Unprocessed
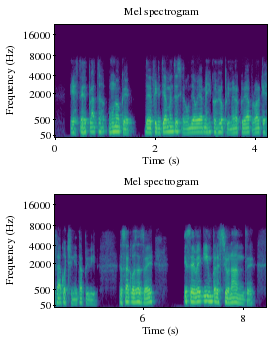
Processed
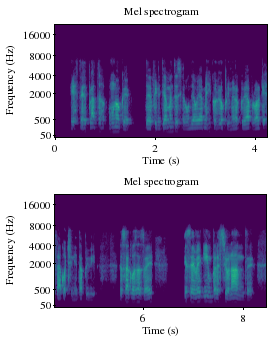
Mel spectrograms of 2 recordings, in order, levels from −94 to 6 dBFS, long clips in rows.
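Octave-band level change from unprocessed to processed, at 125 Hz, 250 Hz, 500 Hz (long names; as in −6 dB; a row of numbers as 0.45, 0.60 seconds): below −40 dB, below −40 dB, −26.5 dB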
